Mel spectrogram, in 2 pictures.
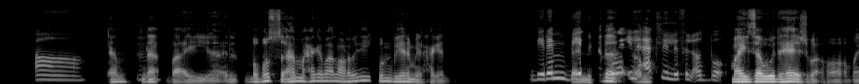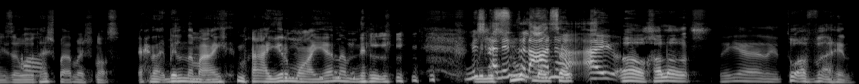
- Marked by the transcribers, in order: unintelligible speech; laugh; laughing while speaking: "معايير معايير معينة من ال من السوء ما يسـو"
- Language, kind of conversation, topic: Arabic, podcast, احكي عن أكلة شارع ما بتملّش منها؟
